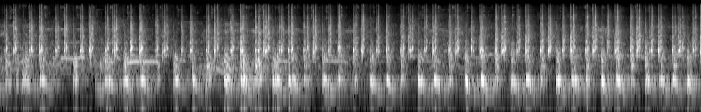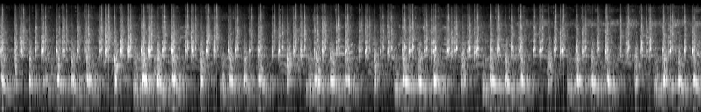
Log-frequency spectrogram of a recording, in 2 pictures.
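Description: Festival drumming: a rapid, continuous patter of drum strokes over a steady deeper beat, played for the procession's dancing.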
